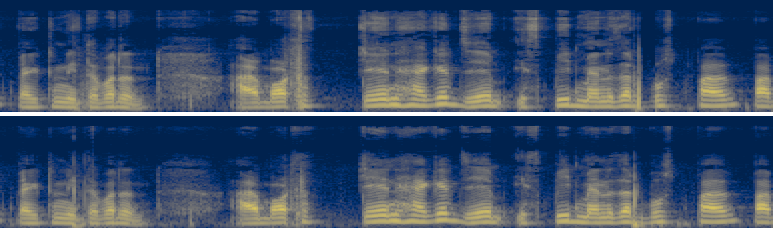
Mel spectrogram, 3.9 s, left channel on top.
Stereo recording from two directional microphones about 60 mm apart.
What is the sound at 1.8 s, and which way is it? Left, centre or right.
Speech, left.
